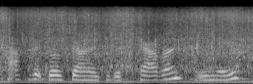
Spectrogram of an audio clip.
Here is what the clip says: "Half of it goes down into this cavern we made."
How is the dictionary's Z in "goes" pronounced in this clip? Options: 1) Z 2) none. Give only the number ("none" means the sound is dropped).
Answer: 1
